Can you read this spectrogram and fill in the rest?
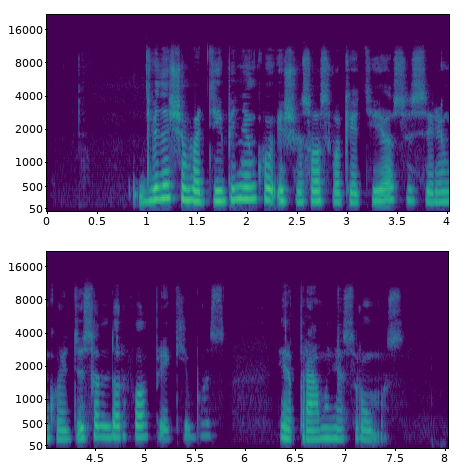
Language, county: Lithuanian, Kaunas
